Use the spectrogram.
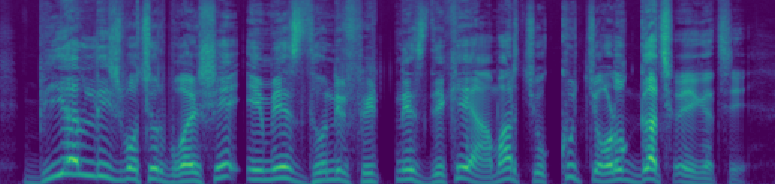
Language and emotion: Bengali, surprised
